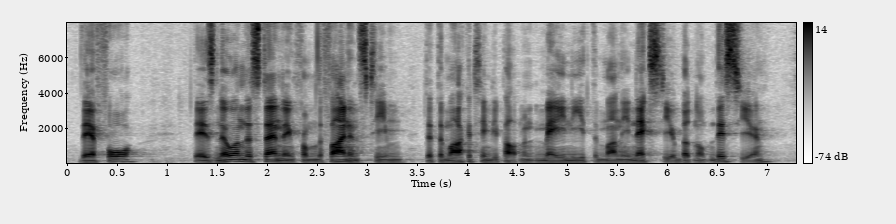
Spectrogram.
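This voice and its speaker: Talking at a fairly quick pace, a man uses a very deep, low pitch with fairly even intonation. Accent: German. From Germany. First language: German. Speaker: finance executive. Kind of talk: conference talk. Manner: frequent filler words.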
